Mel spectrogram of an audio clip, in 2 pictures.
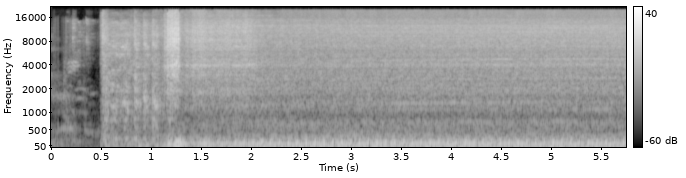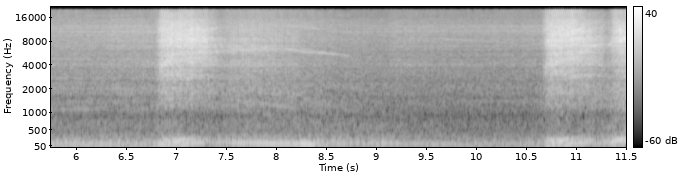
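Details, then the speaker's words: Friend's turbo diesel with 4-inch exhaust all the way back and wrapped downpipe: starts and settles to steady idle, then two quick revs with rising turbo spool whoosh; sounds healthy. "Yeah, it sounds really good. I really like how that turbo spool."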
